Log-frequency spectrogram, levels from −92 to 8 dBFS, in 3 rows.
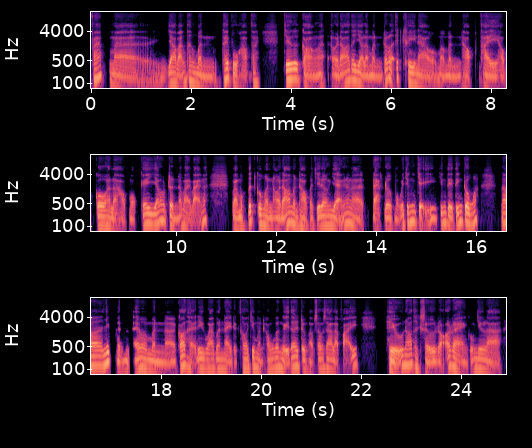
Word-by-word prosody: pháp 145 +5 +1
mà 80 -8 -3 0.6
do 110 0 +2
bản 110 +4 0
thân 115 -3 -2
mình 80 -4 -2 0.2
thấy 140 +2 +5
phù 95 -3 +2
hợp 80 -2 -7
thôi. 105 -1 -4 0.6
Chứ 135 +1 +8
còn 85 -3 -1
á, 95 - -4 0.2
hồi 90 -2 -1
đó 115 +8 0
tới 125 -2 +3
giờ 115 -5 +3
là 85 0 -1
mình 85 -1 -4
rất - - +1
là - - +3
ít - - +1
khi 105 -2 +3
nào 80 -5 -4
mà - - -4
mình 80 -1 -5
học 80 -4 -3 0.2
thầy, 85 -2 -1
học 80 -3 -6
cô 105 0 +6
hay 100 -2 0
là 85 -2 0
học - - -6
một 80 -1 -5
cái 120 +1 +3
giáo 135 +6 +2
trình 85 - +3
nó - - -3
bài 100 -7 -2
bản - - -1
á. 155 - -1 0.5
Và 95 -2 +2
mục 95 +1 -2
đích 140 - +9
của 120 - +4
mình 100 -5 0
hồi 95 -1 0
đó 90 +10 +3
mình 120 -7 0
học 90 -3 -1
là 95 - -2
chỉ 100 +1 +2
đơn 105 0 +2
giản 100 - +2
đó 130 - -1
là 110 -10 -2 0.2
đạt - - 0
được 90 -2 +1
một 80 - -5
cái 110 - 0
chứng 135 +3 +1
chỉ, 175 +5 +1
chứng 130 0 0
chỉ - - +5
tiếng 140 +3 +2
Trung 125 -2 +6
á, 150 - 0 0.5
nó 130 0 +3
nhất 165 +3 +7
định 85 -1 -2 0.2
để 100 +3 +2
mà 115 -2 +1
mình, 90 -4 -1
ờ, 80 +2 -3
có 130 +3 +4
thể 115 -5 -3
đi 110 0 +1
qua 105 0 -2
bên 105 0 -3
này 85 -3 -2
được 75 - -9
thôi 105 -2 -1
chứ 120 - +1
mình 100 -7 -4
không 100 +1 -5
có 115 - 0
nghĩ 100 -9 +1
tới 125 +1 +1
trường 100 -4 -2
hợp 85 - -5
sâu 105 +1 -3
xa 105 -2 -2
là 95 -2 -2
phải 135 +3 -2 0.6
hiểu 135 - +5
nó 140 +1 +1
thực 110 -7 -5
sự 85 0 0
rõ 85 -1 +1 0.2
ràng 85 -9 0
cũng 100 +3 -5
như 105 -1 0
là 85 -5 -2
100 Hz, 250 wpm, -21 LUFS, 85-120 Hz, 0.6 s, đích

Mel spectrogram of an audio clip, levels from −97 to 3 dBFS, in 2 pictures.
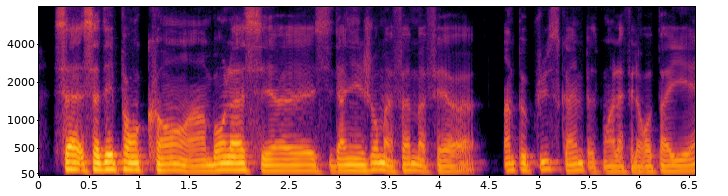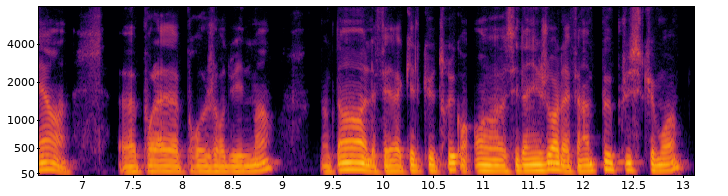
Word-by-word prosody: Ça 125 -4 +5
ça 125 +1 +6
dépend 125 -1 +6
quand, 110 -4 0
hein, 95 +1 -1
bon 110 +3 +4
là 120 0 +7
c'est, 115 -3 -2
heu, 105 0 0
ces 95 0 -10
derniers 105 0 +2
jours 120 +4 +1
ma 120 -7 +3
femme 110 +4 -1
a 95 - -2
fait, 95 +2 -5
heu, 90 0 -5 0.3
un 110 - -1
peu 120 -2 -2
plus 130 +2 -5
quand 105 - -5
même 115 +2 -1
parce 80 -6 -8
que - - -20
bon, 90 +1 -5
elle 90 - -3
a 90 - -4
fait 85 - -9
le 90 - -3
repas 90 +1 -3
hier, 100 0 -2 0.5
heu, 90 +1 -3
pour 95 +3 -6
la 95 -1 -2
pour 90 +3 -10
aujourd'hui 90 0 -3
et 90 - -2
demain. 105 +10 -3 0.5
Donc 90 -1 -9
non, 125 0 +3
elle 100 - 0
a - - -3
fait 95 +1 -3
quelques 100 +1 -4
trucs 120 0 -1
en - - -6
en 100 -2 +1
ces 95 +2 -4
derniers 105 +1 +2
jours, 125 +2 +3
elle 115 - 0
a 90 - -2
fait 95 - -4
un 100 +2 -1
peu 120 +4 -2
plus 120 -1 -5
que 110 - -6
moi. 105 +3 -2
105 Hz, 265 wpm, -18 LUFS, 95-120 Hz, 0.5 s, là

